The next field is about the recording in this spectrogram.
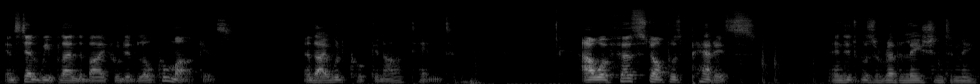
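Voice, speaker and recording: A man hosting a dramatic scripted reading in a deliberate, theatrical manner with pauses and dry, deadpan delivery. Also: low voice. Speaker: host.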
